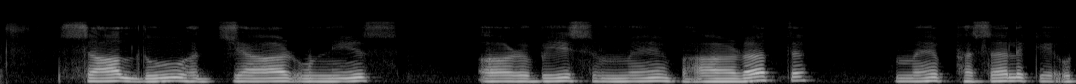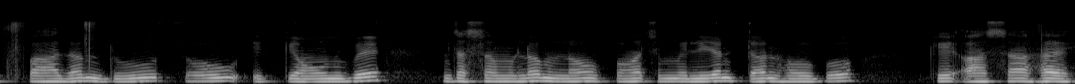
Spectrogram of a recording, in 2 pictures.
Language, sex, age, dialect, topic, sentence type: Magahi, male, 31-35, Southern, agriculture, statement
